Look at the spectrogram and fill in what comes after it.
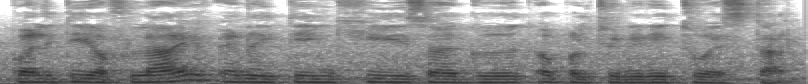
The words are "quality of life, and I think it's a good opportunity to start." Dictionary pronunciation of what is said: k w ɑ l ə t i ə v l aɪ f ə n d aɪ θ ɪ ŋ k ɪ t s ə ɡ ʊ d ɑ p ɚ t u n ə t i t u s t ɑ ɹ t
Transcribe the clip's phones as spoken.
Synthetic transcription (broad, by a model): k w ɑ l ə t i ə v l aɪ f ə n d aɪ t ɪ ŋ k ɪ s ə ɡ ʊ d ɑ p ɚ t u n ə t i t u s t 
